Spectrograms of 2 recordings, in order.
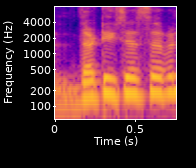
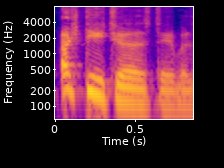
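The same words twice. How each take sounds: First: The teacher's table said lightly, the quickly; the said as the rejected option. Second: A stretched and stressed. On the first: Teacher contrasting a with the, rejected version. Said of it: "नहीं". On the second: Teacher contrasting a with the, a stressed. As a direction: lean on the a in a teacher's table. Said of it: "the teacher's table नहीं". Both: Shown as a demonstration.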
